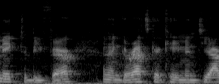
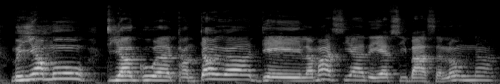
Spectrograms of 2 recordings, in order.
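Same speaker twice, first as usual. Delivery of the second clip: Spanish accent impression; 5 semitones higher, 6 dB louder, slower than usual. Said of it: "I don't know the Spanish accent".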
